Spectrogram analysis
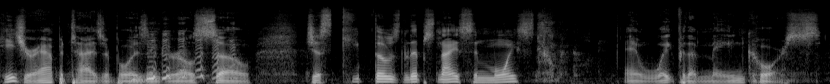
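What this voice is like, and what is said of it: Dirty old man voice. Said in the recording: “You had that dirty old man voice.”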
